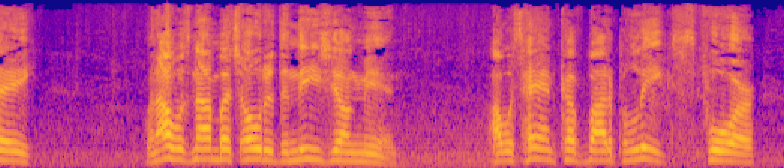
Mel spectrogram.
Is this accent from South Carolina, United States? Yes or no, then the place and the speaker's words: no; Oakland, California, United States; Growing up in Oakland, it was natural to fear the police.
